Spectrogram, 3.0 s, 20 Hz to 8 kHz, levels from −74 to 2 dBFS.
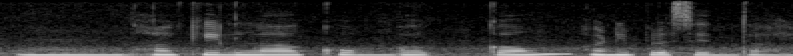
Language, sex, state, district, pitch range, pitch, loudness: Marathi, female, Maharashtra, Pune, 245-265 Hz, 260 Hz, -20 LUFS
